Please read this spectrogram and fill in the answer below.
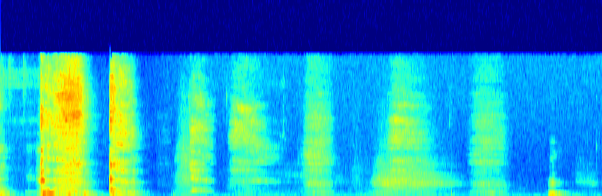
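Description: A young woman's short voiced sounds and a cough in the first second or so, then soft breathing and faint rustles.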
